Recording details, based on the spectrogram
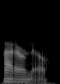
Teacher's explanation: So for I don't know, you say the N sound in don't, then you make that little catch in your throat where the T should be and then you immediately transition to the N and a I don't know. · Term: glottle stop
